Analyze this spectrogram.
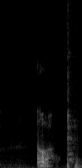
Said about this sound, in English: All right. I'm gonna get all my coughing out as well. There it is.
